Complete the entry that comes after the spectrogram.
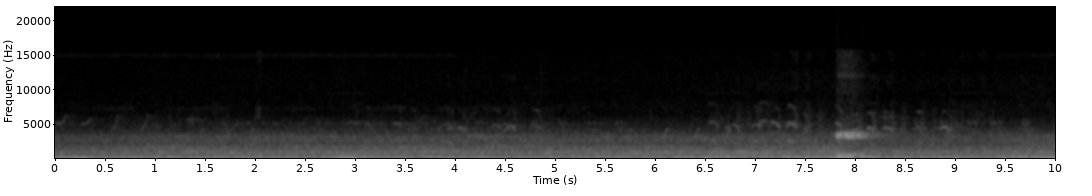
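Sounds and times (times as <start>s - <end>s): bird chirps: 2.9s - 10.0s.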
